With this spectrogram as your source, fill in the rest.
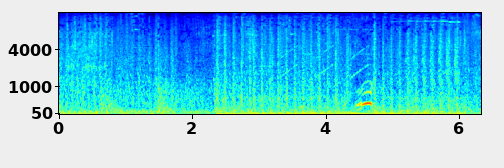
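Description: Sustained bursts of automatic gunfire in a video game battle against NPCs, steady rapid shots at moderate loudness, with a brief voice exclaiming near the end.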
